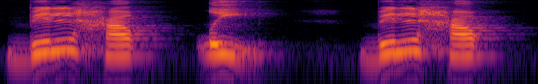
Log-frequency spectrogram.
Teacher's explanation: यहाँ पे कलकला की कुछ जो शिद्दत होगी वो अकबर किस्म का कलकला होगा, कुबरा कलकला जिसको भारी मोटा यानी कि कलकला कहते हैं ना, बड़ा कलकला, वो होगा।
